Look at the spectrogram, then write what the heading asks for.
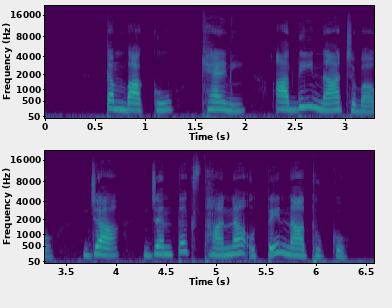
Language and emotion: Punjabi, neutral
